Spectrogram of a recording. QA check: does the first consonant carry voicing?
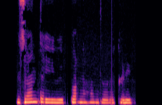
yes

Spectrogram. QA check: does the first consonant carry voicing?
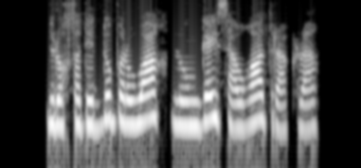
yes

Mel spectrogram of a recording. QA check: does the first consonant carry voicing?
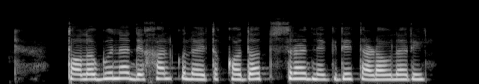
no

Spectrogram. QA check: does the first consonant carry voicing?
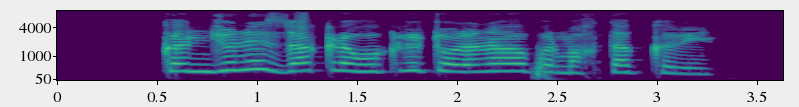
no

